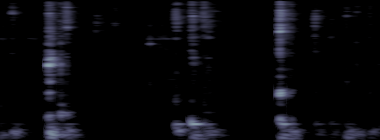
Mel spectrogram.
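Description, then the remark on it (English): Soft bursts of typing on a computer keyboard into an open Google Doc come in three short clusters of rapid clicks, separated by brief pauses. The tapping is quiet, with no voices. “Mm, hear that typing sound”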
